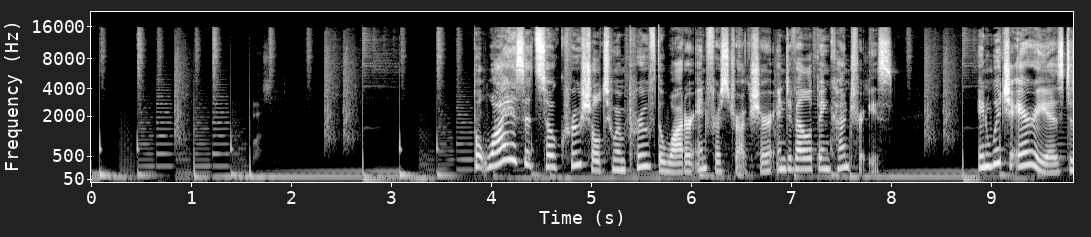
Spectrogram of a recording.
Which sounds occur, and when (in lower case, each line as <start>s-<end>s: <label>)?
0.0s-9.8s: music
1.5s-1.9s: man speaking
3.8s-8.0s: woman speaking
8.8s-9.8s: woman speaking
